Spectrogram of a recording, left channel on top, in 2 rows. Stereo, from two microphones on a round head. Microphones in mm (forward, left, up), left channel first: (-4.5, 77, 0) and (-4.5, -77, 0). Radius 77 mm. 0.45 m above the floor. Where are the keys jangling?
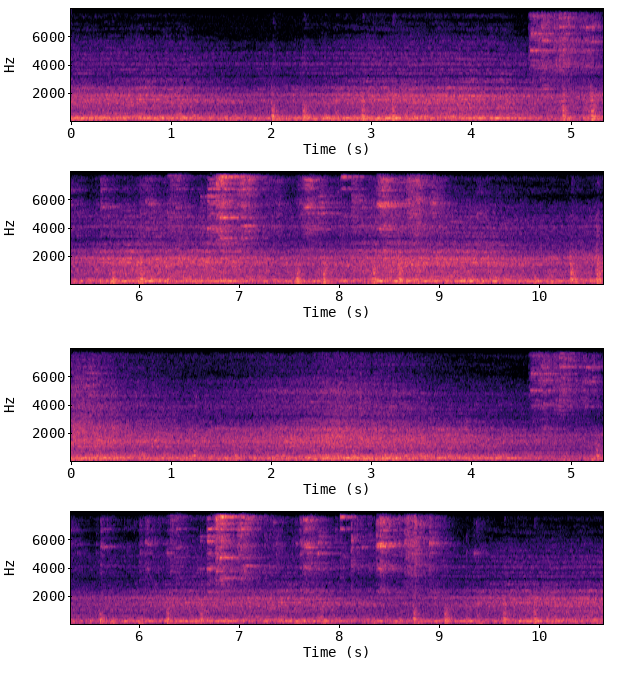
10° left (ahead or behind), 2 m; by 9.5 s 55° right (ahead or behind), 3 m.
